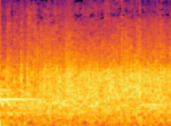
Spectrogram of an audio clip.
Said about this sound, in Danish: Og inden vi går ind på den absolute nedtælling, så kære løber, skal vi ikke lige klappe en anden ønske en anden god tur?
